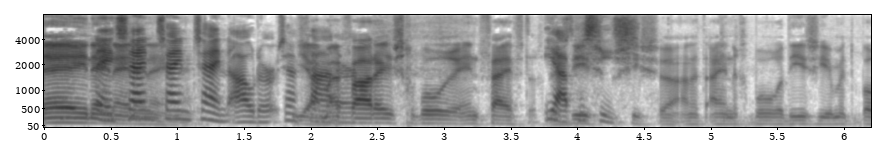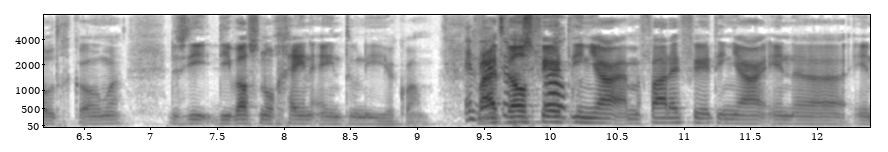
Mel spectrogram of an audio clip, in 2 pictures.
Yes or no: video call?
no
